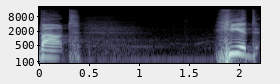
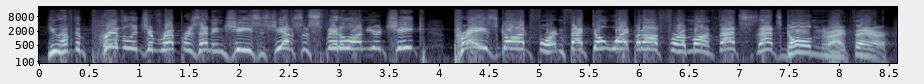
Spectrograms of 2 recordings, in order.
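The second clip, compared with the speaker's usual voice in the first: imagined [name]; 11 semitones higher than usual. Retold or imitated. Imagined [name] exhorts the preacher himself, high and hammed-up. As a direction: preach it at him half-shouting, mock-fervent. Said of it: "[name] was slapping my cheeks".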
